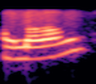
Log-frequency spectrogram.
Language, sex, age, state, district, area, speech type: Tamil, female, 45-60, Tamil Nadu, Kallakurichi, urban, conversation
